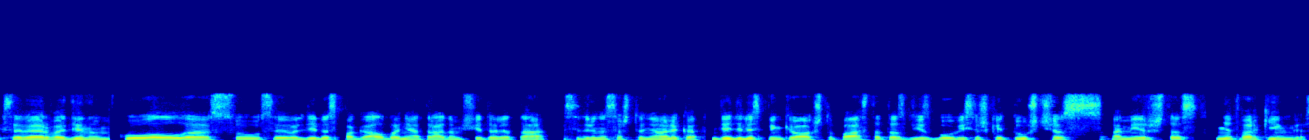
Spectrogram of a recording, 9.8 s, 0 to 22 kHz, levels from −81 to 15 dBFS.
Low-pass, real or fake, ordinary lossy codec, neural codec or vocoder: 7.2 kHz; real; MP3, 48 kbps; none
